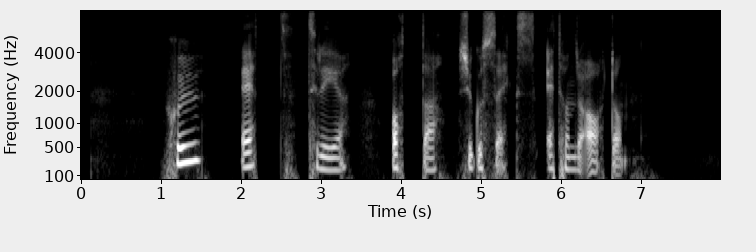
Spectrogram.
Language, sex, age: Swedish, female, 25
